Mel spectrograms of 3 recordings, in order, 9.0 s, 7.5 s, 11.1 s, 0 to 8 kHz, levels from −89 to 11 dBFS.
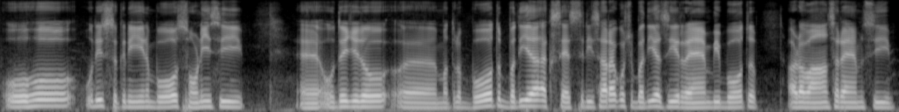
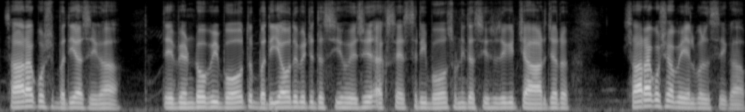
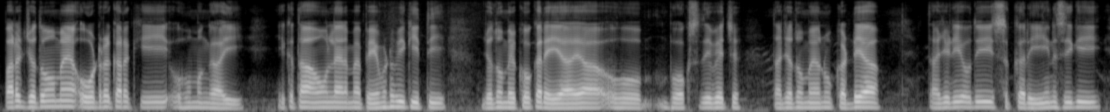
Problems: background sounds at intervals, background conversations at intervals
